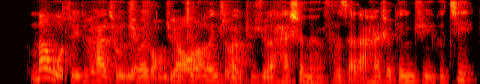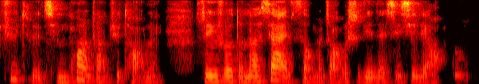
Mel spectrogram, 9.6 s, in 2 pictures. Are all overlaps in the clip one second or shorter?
No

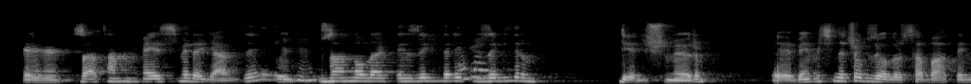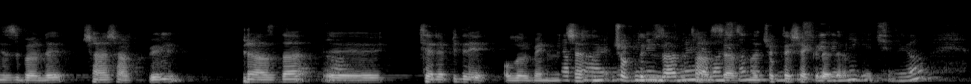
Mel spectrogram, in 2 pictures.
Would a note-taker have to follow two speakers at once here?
Yes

